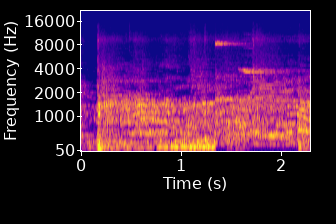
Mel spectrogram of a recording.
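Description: A basketball bouncing once on a concrete court, a single sharp thud just after the start, over the chatter of a crowd standing around.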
